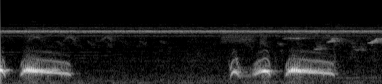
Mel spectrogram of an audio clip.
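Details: Spotted dove (derkuku) calling as a lure to provoke untrained doves into singing: a drawn-out low coo ends, then a three-part phrase of two short rising notes and a longer falling coo, over a steady high insect-like whine.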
